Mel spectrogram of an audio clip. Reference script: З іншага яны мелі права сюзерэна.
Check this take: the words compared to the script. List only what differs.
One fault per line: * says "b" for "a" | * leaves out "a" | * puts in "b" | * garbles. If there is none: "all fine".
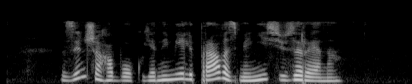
* puts in "боку"
* puts in "змяніць"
